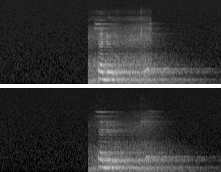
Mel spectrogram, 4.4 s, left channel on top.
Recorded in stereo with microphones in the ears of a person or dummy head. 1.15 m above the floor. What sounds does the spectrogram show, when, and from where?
1.8 s a child speaking: 45° left (ahead or behind), 0.8 m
